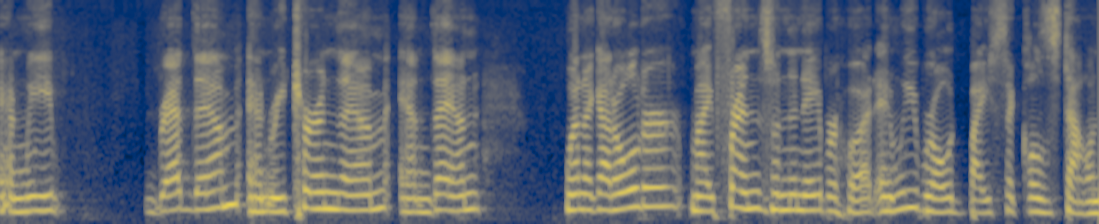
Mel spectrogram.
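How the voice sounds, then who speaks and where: A woman with an Upper Midwest accent speaks at a moderate pace, her fairly high pitch moving with ordinary variation. The sound is dry and close with no echo, over a quiet background. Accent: Upper Midwest American. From Minnesota, Goodview. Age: 70s. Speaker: local resident. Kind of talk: public comment. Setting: public meeting at podium.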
